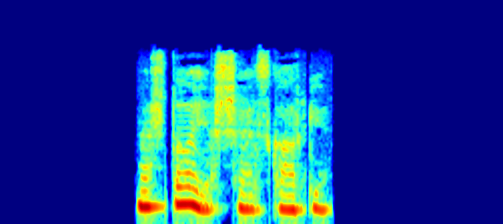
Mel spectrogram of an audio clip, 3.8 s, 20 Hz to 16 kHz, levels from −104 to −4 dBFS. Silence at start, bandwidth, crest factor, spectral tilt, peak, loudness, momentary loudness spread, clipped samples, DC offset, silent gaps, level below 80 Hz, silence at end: 1.05 s; 7.8 kHz; 16 dB; -5.5 dB/octave; -8 dBFS; -21 LUFS; 11 LU; under 0.1%; under 0.1%; none; -62 dBFS; 1.3 s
